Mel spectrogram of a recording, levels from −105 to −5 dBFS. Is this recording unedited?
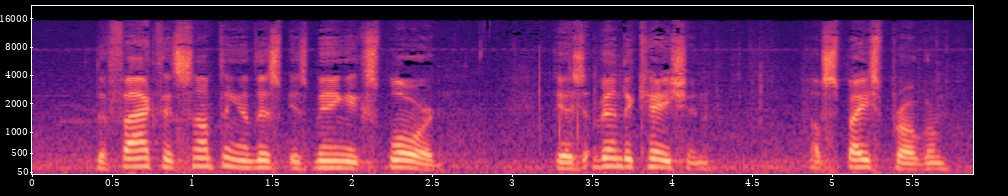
no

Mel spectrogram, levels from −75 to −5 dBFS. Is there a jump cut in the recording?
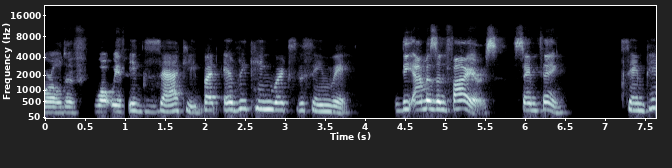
yes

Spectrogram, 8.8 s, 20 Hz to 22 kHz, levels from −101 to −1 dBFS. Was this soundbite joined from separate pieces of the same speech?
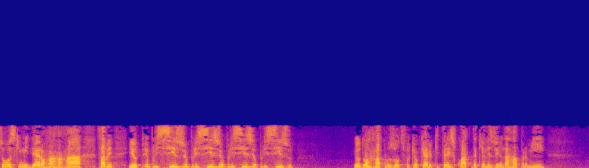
yes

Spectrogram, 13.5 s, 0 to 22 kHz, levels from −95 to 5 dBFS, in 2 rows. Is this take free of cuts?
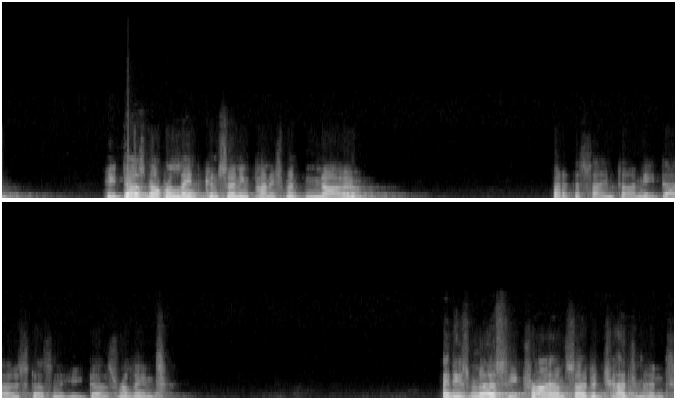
yes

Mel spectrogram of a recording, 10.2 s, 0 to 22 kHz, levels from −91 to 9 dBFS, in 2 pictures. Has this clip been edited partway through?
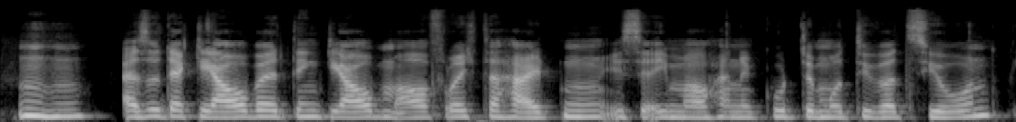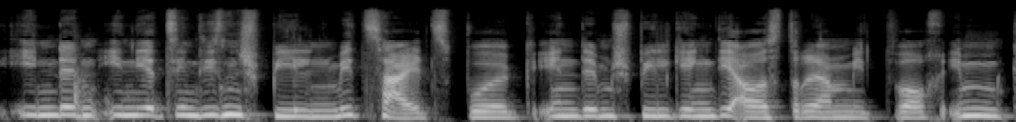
no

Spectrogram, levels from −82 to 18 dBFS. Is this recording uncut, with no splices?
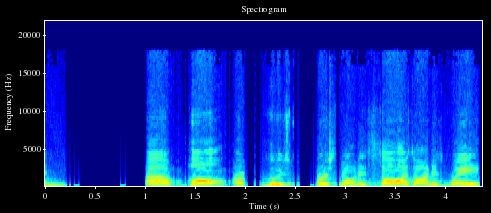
yes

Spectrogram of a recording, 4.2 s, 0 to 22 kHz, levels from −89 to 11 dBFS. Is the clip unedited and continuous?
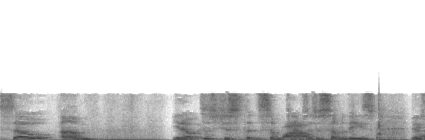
no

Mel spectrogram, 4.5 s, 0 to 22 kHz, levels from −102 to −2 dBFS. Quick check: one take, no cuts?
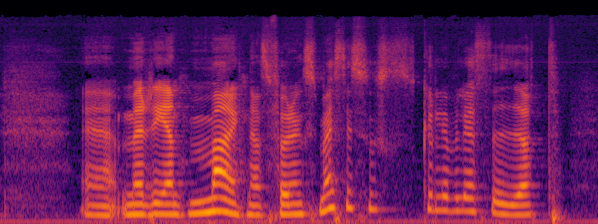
yes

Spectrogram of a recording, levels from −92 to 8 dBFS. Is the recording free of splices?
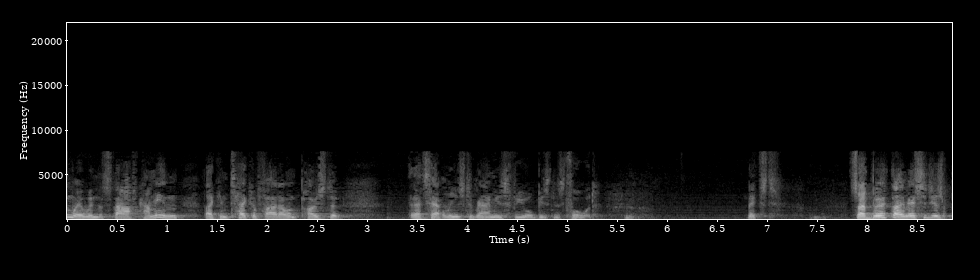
no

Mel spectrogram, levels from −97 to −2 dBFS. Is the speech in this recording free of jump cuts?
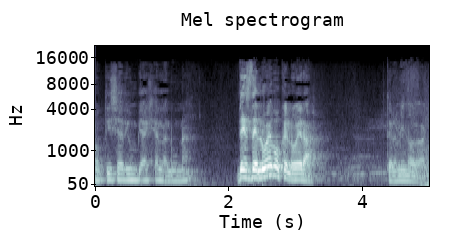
yes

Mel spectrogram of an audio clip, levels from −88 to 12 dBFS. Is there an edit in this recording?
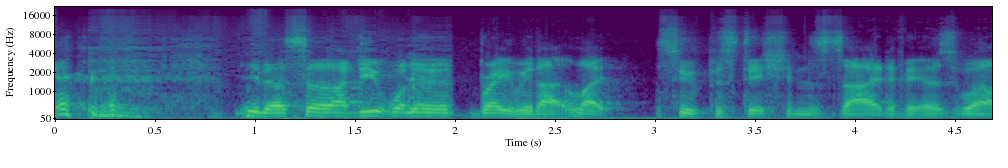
yes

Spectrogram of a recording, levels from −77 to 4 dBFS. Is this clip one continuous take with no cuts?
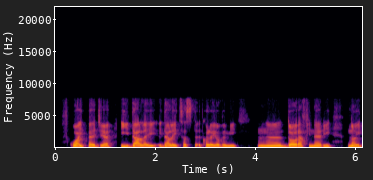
no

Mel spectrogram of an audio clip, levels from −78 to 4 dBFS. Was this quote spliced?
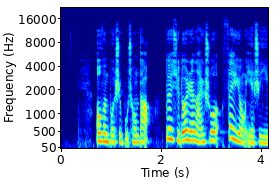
yes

